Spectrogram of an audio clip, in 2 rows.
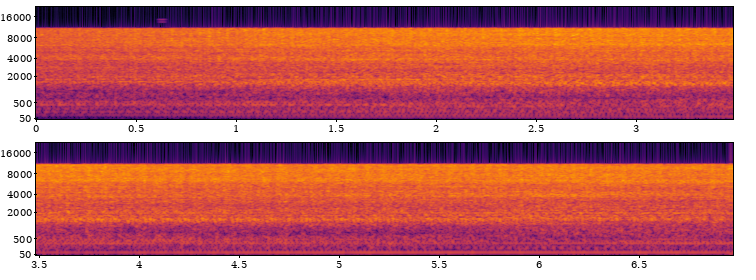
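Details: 1998 Honda Civic, just rebuilt after arriving on a tow truck: fuel injectors cleaned, new iridium spark plugs, plug wires, sump, fresh oil and filter. First start gives a smooth, even idle with no valve ticking or misfire. Engine running healthy.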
